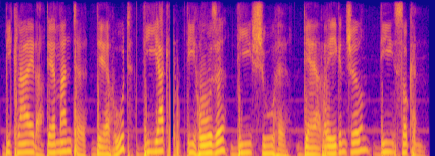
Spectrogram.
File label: german clothes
